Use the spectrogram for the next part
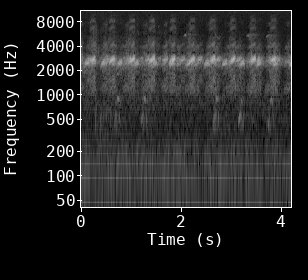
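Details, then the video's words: Rice-paddy frogs during farming preparation call in quick, regular croaking pulses, roughly two to three a second, layered over a ringing high trill, with some lower individual croaks between beats. "농사준비하는 논에서 개구리 울음소리"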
